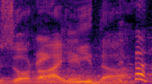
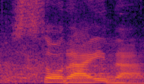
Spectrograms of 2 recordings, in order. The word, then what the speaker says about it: Zoraida: Thank you, Zoraida. No, it would be Zoraida. Zoraida. No Z, pronounce it like an S, Zoraida.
